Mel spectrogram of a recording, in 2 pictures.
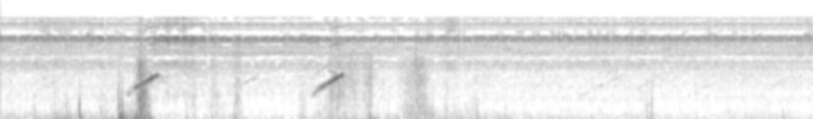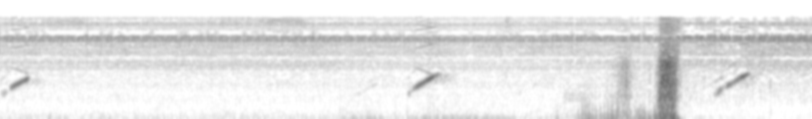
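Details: Froglet repeating brief upswept whistles at irregular intervals, several fainter than others, interrupted by loud knocks and rustling bumps, with a steady high hum throughout.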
